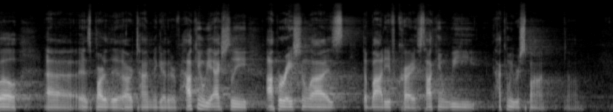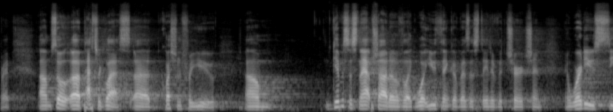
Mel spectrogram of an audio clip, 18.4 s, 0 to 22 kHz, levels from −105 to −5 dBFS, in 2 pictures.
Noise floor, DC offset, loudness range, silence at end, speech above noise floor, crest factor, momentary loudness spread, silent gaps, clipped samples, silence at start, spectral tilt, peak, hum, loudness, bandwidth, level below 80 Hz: -74 dBFS; under 0.1%; 7 LU; 0 s; 35 dB; 24 dB; 16 LU; none; under 0.1%; 0 s; -4 dB/octave; -16 dBFS; none; -40 LUFS; 19 kHz; -80 dBFS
